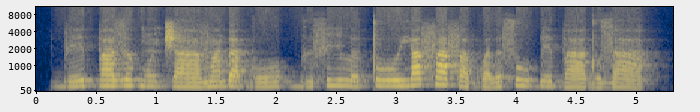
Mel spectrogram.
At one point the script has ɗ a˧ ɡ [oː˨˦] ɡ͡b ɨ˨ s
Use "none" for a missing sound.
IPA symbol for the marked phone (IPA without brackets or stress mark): oː˨˦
